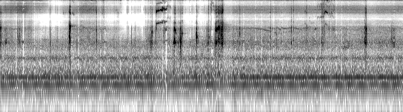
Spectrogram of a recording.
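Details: Ear microsuction of a large, deep impacted wax plug in an adult man's right ear canal, causing reduced hearing. Continuous hissing suction with a low hum, broken by squeaks and crackling bursts as wax enters the suction tip.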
